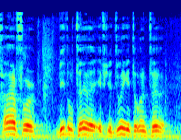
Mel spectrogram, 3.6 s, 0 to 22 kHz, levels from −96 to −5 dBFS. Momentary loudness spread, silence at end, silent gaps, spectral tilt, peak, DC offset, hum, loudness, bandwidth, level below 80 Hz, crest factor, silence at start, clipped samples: 9 LU; 0 s; none; -7.5 dB/octave; -8 dBFS; under 0.1%; none; -24 LUFS; 15.5 kHz; -50 dBFS; 14 dB; 0 s; under 0.1%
